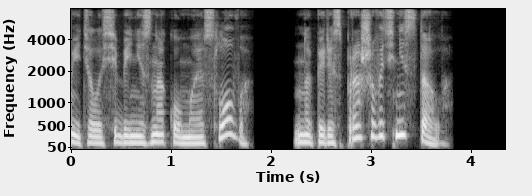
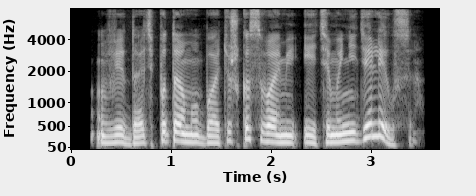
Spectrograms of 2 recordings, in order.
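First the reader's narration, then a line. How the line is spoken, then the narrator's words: Plain. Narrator (Russian): сказал купец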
